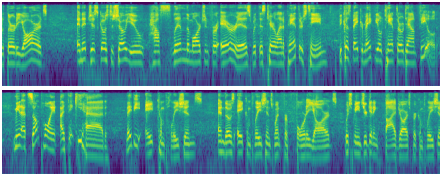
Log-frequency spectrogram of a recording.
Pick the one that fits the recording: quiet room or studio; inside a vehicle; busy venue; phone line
busy venue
